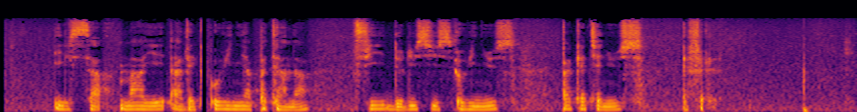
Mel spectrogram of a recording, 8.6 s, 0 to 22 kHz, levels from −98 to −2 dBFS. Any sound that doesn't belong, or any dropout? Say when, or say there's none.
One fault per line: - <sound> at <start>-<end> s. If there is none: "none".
- dropout at 2.0-2.1 s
